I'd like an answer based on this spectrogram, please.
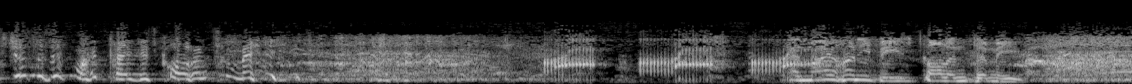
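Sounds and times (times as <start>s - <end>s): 
laughter: 0.0s - 6.4s, 9.8s - 11.3s
murmuring sound: 0.0s - 11.3s
speech: 0.5s - 4.3s, 7.9s - 10.9s
female frog calling to her mate: 5.4s - 8.8s.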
